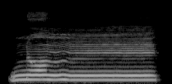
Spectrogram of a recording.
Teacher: The for kasra, the sound is short. Num iqlab, you are changing the sound of noon into meme. Bay, and there will be gunna.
